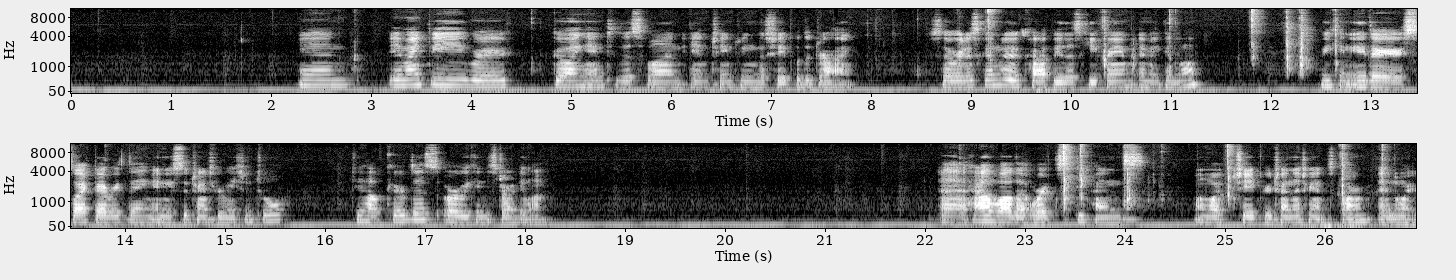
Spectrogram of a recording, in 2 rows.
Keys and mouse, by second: 9.5 alt+click, 23.7 ctrl+z, 25.5 alt+click.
